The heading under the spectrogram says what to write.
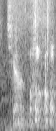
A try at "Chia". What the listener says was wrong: It's not Chung. There's no U anywhere around.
